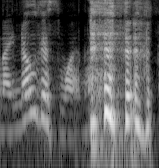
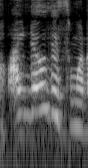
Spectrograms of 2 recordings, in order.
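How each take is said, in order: First: Laughing mock eager. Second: Mock eager know-it-all. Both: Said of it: "you're just sitting there going".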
